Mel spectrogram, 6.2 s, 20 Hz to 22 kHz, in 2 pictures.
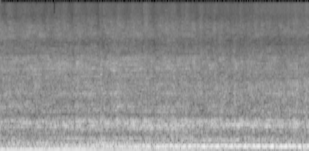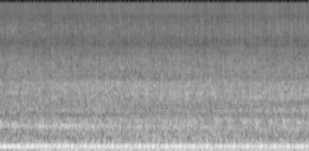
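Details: Ford XC GXL with restored 351 V8, carburetted, not yet warmed up: deep even V8 burble with steady low throb, no knocks or misses; choke later judged too rich; normal idle.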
